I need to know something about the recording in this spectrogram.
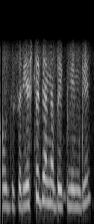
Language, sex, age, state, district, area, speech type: Kannada, female, 18-30, Karnataka, Uttara Kannada, rural, conversation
